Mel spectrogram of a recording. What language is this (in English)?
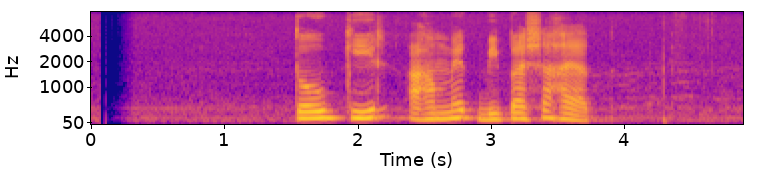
Bangla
